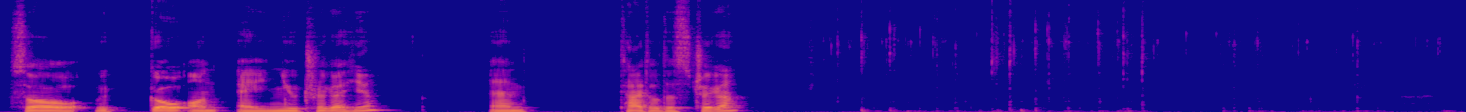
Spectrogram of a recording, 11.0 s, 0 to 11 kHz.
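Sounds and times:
typing on computer keyboard: 6.2s - 11.0s.

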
